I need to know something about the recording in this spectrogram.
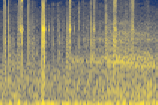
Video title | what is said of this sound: Parts Arrive For The Crosstrek: Time To Get To Work | got the nickname of being rattle valves because basically when they're good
